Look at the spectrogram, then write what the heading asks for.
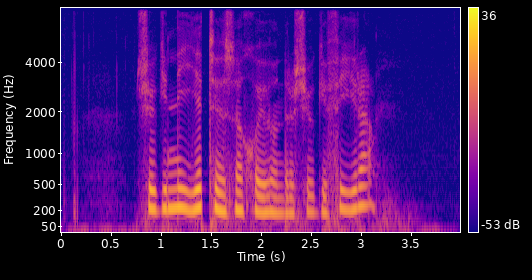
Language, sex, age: Swedish, female, 27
